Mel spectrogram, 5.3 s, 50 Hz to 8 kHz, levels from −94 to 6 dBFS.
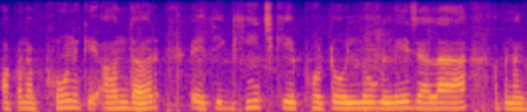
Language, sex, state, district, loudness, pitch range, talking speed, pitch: Bhojpuri, male, Bihar, Muzaffarpur, -17 LUFS, 150-160 Hz, 170 wpm, 155 Hz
